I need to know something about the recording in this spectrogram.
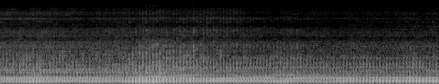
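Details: Small single-cylinder Honda pressure-washer engine temporarily fitted in a Bobcat 440B skid loader to test drives; runs only at full throttle, a steady, even drone of about 200 beats a minute. Running smoothly.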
